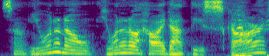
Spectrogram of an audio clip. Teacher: you got this kind of wild inflection that people like to do when they're doing a Joker voice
